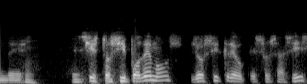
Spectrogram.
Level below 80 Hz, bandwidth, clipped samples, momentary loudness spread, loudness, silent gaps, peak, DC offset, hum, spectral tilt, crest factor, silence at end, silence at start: -48 dBFS; 5.6 kHz; under 0.1%; 15 LU; -20 LUFS; none; -4 dBFS; under 0.1%; none; -8 dB/octave; 16 dB; 0 s; 0 s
